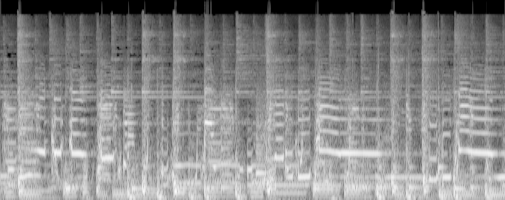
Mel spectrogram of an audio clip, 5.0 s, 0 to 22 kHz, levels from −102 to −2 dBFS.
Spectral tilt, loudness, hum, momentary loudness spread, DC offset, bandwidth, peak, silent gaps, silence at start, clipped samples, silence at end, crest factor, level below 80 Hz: -5 dB/octave; -12 LUFS; none; 3 LU; under 0.1%; 18 kHz; 0 dBFS; none; 0 s; under 0.1%; 0 s; 12 dB; -26 dBFS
